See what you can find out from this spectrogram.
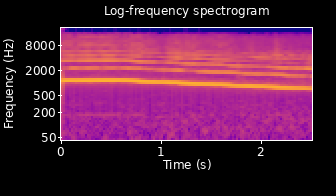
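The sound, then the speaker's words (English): An ambulance siren passing by: a loud, steady electronic wail holds one pitch, then slides gradually downward as the vehicle goes past, alone with no voices. “Now, hold on, we got a little ambulance passing through here.”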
